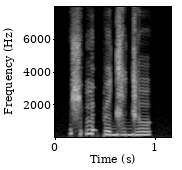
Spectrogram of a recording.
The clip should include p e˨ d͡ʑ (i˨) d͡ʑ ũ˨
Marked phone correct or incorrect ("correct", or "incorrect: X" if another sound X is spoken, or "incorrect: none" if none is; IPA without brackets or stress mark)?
correct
